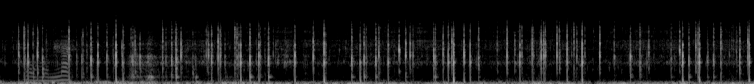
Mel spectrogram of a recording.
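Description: Many small clicks and pops crackle from the wet mud.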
